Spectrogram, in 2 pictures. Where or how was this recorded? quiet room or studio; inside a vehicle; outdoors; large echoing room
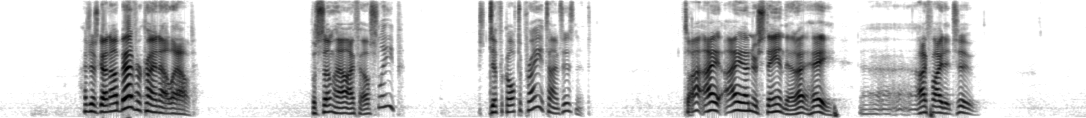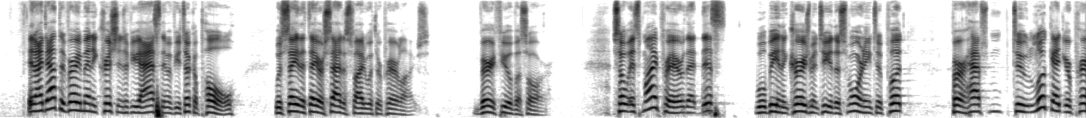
large echoing room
